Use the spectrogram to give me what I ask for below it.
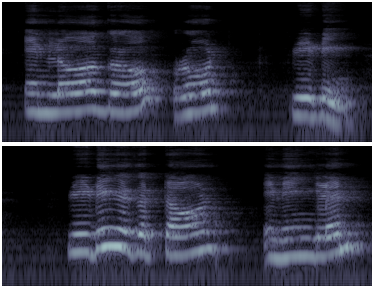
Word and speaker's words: Reading: Reading is a town in England which is pronounced as Reading.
